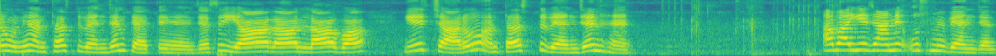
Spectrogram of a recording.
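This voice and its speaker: High-voiced woman teaching a grammar lesson. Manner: explains step by step, repeats terms, slows on example words. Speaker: school teacher.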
